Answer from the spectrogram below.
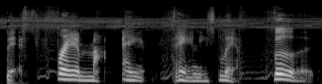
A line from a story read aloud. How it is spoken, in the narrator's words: she muttered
